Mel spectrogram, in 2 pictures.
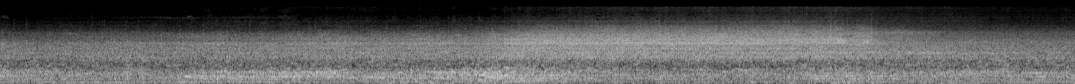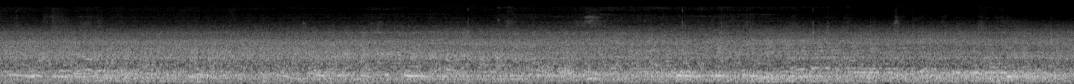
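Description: A model train hums and clicks along the rails.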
